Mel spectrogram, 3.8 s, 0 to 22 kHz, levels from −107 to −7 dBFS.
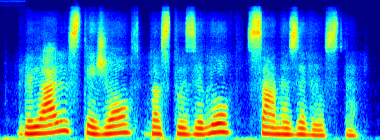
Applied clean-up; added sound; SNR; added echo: neural mask model DeepFilterNet 3.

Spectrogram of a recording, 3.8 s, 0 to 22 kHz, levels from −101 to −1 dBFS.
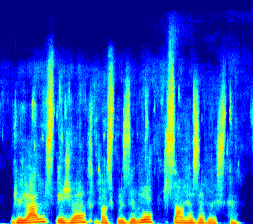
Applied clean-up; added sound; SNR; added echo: neural mask model Resemble Enhance denoiser.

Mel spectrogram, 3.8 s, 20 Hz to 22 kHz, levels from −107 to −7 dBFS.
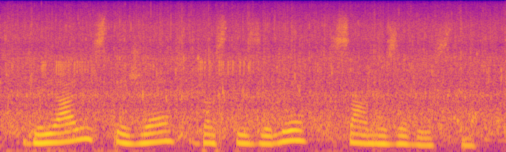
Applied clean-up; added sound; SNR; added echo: none; Stream / Frog; 5 dB; none.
